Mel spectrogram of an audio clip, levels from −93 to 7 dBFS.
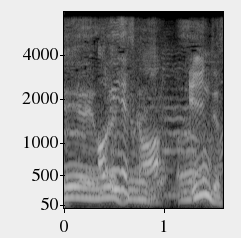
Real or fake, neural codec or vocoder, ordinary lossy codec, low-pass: real; none; none; 7.2 kHz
